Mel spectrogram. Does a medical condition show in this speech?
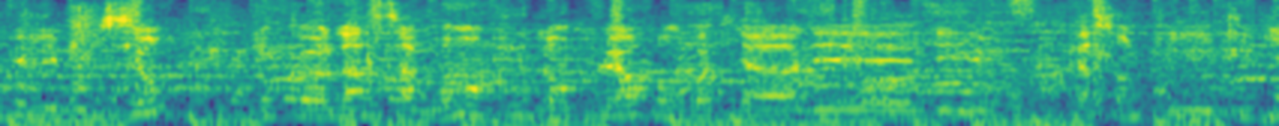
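No.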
